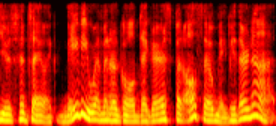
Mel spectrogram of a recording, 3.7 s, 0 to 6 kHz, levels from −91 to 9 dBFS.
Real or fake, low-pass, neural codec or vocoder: fake; 5.4 kHz; codec, 16 kHz, 4.8 kbps, FACodec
